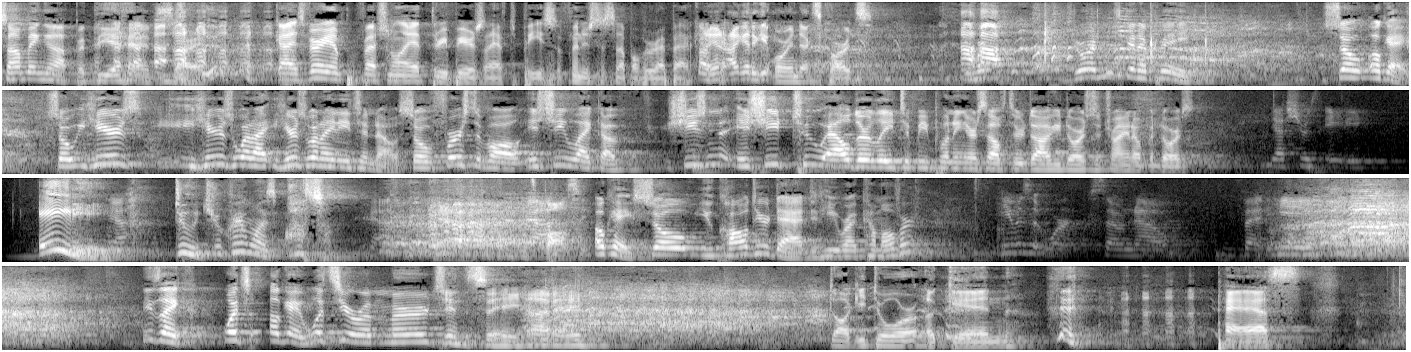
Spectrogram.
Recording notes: Recorded live at the San Francisco Comedy and Burrito festival.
